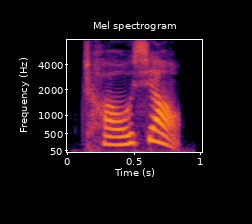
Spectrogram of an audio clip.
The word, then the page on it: 嘲笑: cháo xiào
